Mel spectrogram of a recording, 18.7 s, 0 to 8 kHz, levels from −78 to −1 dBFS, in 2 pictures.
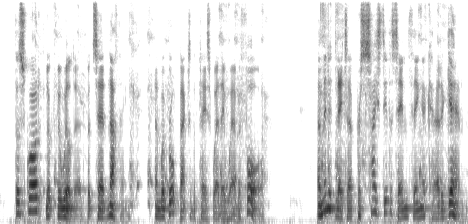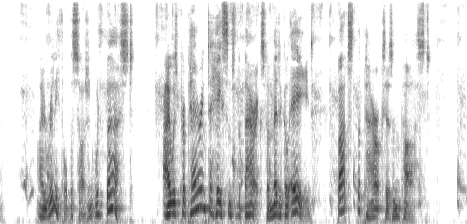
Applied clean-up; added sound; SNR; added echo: neural mask model Resemble Enhance denoiser.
